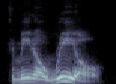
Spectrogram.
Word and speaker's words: Camino Real: Camino Real was Camino Real. Okay. Rating anglicized pronunciation.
